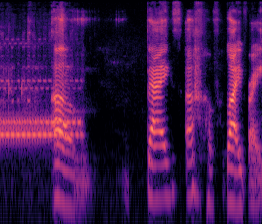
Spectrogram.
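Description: A telephone rings with a steady electronic trill for about a second, then stops as a person begins talking nearby.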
